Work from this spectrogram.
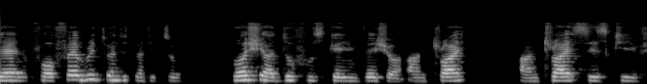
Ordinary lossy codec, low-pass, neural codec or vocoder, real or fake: none; 7.2 kHz; none; real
